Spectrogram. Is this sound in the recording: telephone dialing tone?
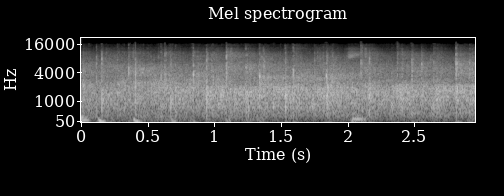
no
